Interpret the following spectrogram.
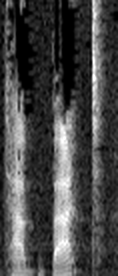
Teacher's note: So when you say, for example, tabbat, there's a release of air at the end, and that's known as the hams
